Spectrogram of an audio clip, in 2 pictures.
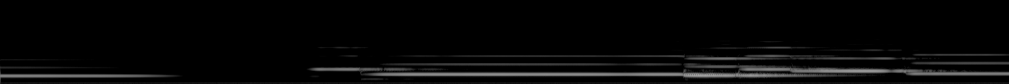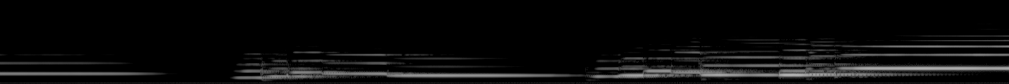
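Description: Solo alto saxophone playing a slow melody in separate phrases: a long held note that fades out, a pause of about a second, then held notes and quick runs, another brief pause, and a louder ending on a high sustained note.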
